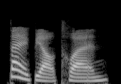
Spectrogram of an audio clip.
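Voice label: "代表团", Mandarin Chinese; chinese flashcards; hsk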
